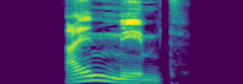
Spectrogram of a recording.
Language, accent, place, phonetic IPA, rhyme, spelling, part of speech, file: German, Germany, Berlin, [ˈaɪ̯nˌneːmt], -aɪ̯nneːmt, einnehmt, verb, De-einnehmt.ogg
- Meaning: second-person plural dependent present of einnehmen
